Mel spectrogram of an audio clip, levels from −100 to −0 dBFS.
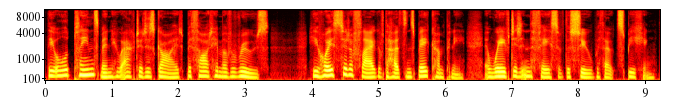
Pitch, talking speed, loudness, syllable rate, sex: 165 Hz, 210 wpm, -20 LUFS, 5.2 syllables/s, female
